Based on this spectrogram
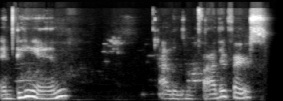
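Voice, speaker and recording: Lady vlogging to her viewers, low husky voice, teary, calls everybody y'all. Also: slow, warm tone, poor audio. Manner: heartfelt, speaks directly to viewers as y'all. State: teary-eyed. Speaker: vlogger answering viewer comments. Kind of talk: casual emotional chat.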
